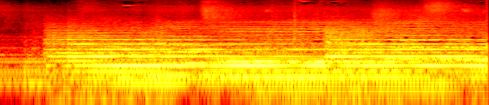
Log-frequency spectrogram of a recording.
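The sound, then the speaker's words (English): A church bell tolls in a tower at the opening of a school's academic year. Two loud, ringing strikes sound alone, each leaving a long, humming resonance. “The students make their way in, and up in the tower, a bell tolls.”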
